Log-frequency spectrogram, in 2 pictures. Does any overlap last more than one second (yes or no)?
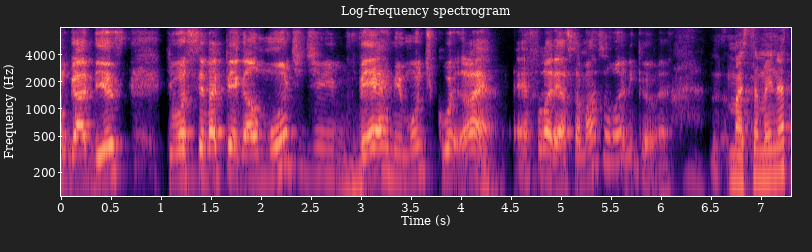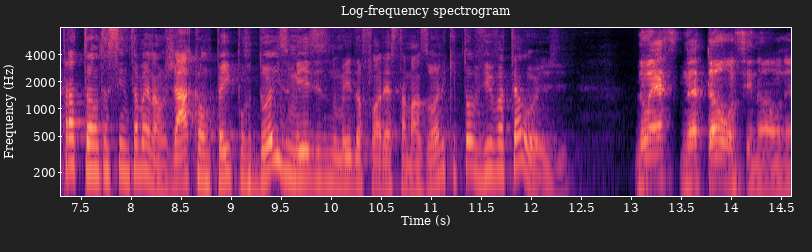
no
